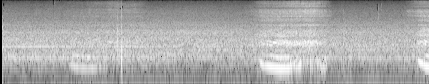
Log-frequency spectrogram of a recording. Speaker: He says he does not snore, but he does.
